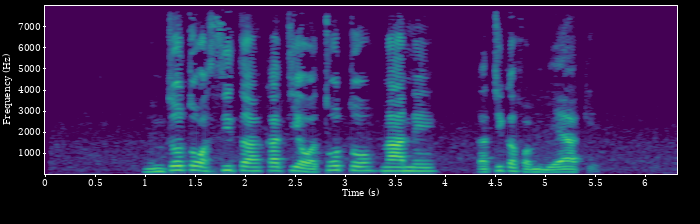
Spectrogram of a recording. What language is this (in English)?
Swahili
